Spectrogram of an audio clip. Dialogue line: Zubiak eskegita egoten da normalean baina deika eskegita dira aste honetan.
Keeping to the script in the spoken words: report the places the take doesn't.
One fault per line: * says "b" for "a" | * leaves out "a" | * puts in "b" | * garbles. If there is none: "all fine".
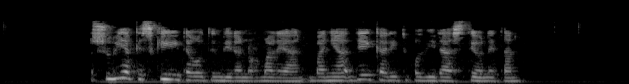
* says "dira" for "da"
* says "arituko" for "eskegita"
